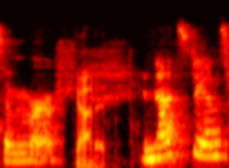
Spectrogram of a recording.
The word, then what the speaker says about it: MRF: And then it gets shipped to what we call a MRF. A MRF. Pronounced like Smurf, but without the S, a MRF.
